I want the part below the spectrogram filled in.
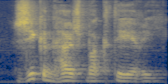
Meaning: any antibiotic-resistant bacterium often found in hospitals, a superbug
- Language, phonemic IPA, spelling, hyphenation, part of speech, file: Dutch, /ˈzi.kə(n).ɦœy̯s.bɑkˈteː.ri/, ziekenhuisbacterie, ziekenhuis‧bacterie, noun, Nl-ziekenhuisbacterie.ogg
